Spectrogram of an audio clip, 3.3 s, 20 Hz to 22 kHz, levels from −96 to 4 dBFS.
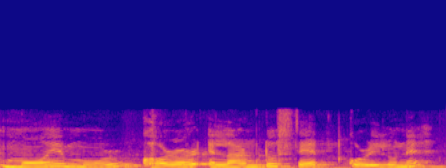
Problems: constant background noise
